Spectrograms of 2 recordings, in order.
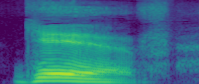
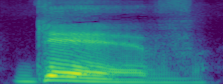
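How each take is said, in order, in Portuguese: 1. É pronunciada do jeito nativo do inglês. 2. É pronunciada do jeito nativo do inglês.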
